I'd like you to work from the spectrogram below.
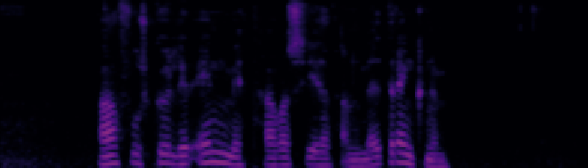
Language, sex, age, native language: Icelandic, male, 30-39, Icelandic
